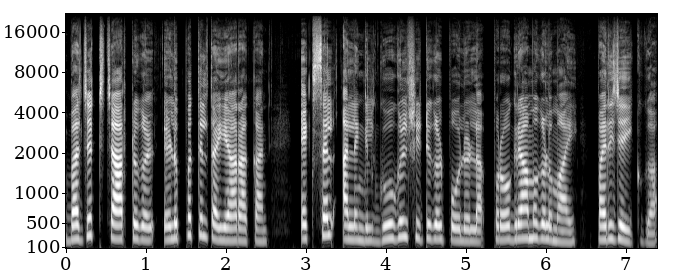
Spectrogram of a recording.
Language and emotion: Malayalam, neutral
